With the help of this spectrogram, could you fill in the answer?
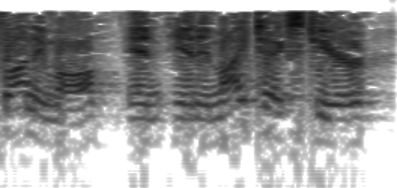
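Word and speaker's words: phronema (φρόνημα): And it is, the pronunciation of the word is phronema, which means nothing, I suppose, but that is how it is pronounced.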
